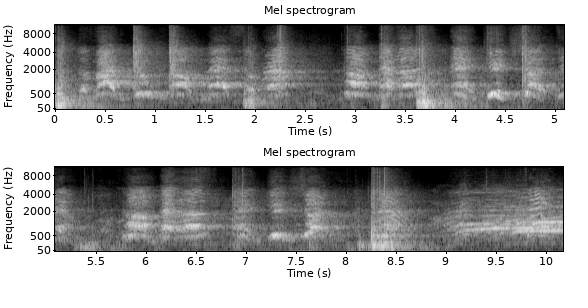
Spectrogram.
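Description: A cheerleading squad shouting a chant in unison, punctuated by sharp stomps and claps on a wooden gym floor. Near the end the voices hold a long, drawn-out call.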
